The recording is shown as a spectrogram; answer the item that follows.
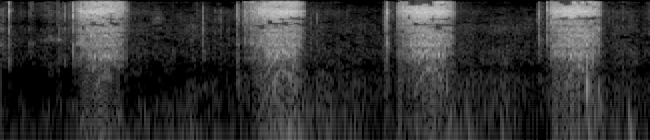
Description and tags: Fly fishing Stripping line out
This is the sound of someone stripping line out from an Orvis reel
